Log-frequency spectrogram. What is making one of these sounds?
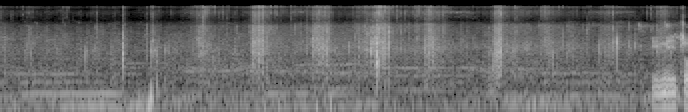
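Footsteps crunch on dry leaves and twigs outdoors.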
